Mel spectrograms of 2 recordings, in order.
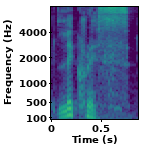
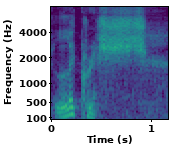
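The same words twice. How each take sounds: First: The word ends with an s sound. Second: The word ends with an sh sound. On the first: This is how the other person's group says it. The speaker calls it right. "you say licorice" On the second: This is how the speaker's own group says it. The speaker calls it wrong. "We say licorice. But there's not an S H at the end of it"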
